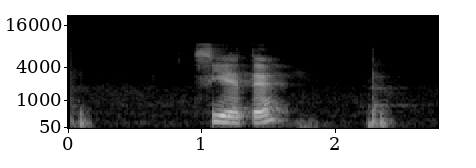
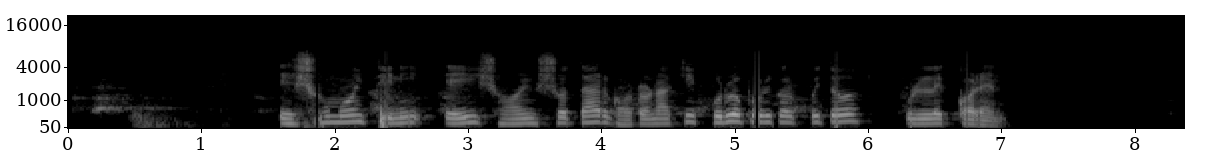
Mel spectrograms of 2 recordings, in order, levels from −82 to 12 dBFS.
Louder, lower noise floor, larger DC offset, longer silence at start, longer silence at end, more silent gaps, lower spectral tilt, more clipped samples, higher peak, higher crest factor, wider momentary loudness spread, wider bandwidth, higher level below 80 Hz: first, -20 LUFS vs -37 LUFS; second, -63 dBFS vs -88 dBFS; neither; about the same, 0.1 s vs 0.2 s; second, 0.4 s vs 1.35 s; neither; second, -4.5 dB/octave vs -6 dB/octave; neither; first, -4 dBFS vs -18 dBFS; about the same, 20 dB vs 20 dB; first, 24 LU vs 10 LU; first, 9.4 kHz vs 7.2 kHz; about the same, -62 dBFS vs -66 dBFS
